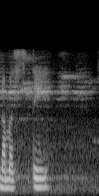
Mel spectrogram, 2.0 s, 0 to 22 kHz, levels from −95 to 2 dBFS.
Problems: constant background noise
